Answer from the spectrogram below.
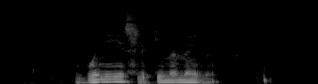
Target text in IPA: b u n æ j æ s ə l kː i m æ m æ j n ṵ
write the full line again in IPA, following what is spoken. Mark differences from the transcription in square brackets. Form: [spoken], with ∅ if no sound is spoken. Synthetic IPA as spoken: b u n [i] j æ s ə l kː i m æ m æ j n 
